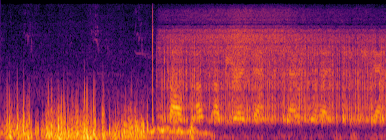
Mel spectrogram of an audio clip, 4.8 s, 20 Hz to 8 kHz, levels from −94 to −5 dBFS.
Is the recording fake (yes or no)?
no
